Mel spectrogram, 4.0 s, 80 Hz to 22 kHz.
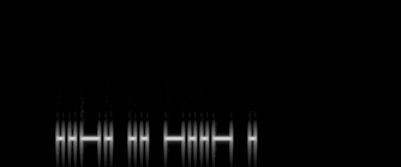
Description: Morse code, heard as a keyed tone, about 20 wpm, 700 Hz. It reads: FIXE
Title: Build A Word - 1 Letter At A Time - 5-Letter Words - 20wpm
